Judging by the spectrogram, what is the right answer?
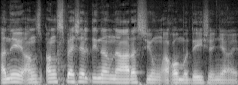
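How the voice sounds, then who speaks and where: A man talks in a normal speaking voice with ordinary pitch variation. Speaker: chef. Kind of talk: casual chat.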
